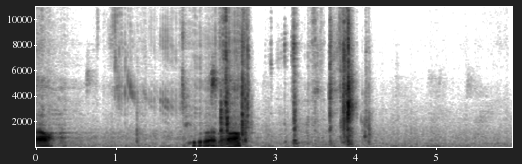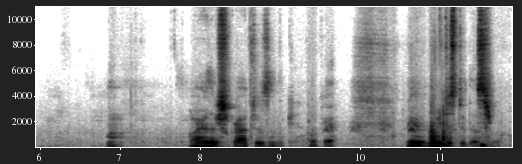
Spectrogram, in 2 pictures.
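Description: A cardboard box lid slides off and scrapes softly.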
